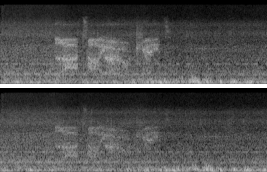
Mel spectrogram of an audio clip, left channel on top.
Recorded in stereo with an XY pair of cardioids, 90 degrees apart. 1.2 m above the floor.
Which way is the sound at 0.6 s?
55° left.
